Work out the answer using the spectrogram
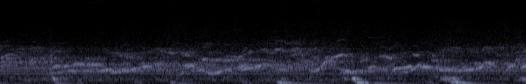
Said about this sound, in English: There's a huge pack of coyotes that live in my neighborhood, and they were having kind of a New Year's party.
